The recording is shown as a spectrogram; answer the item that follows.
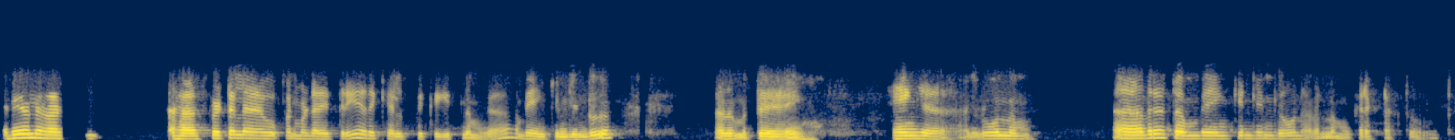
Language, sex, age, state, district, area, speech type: Kannada, female, 60+, Karnataka, Gulbarga, urban, conversation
